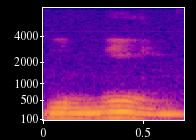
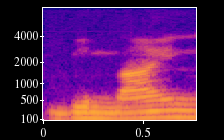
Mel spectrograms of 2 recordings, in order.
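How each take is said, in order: First: The second vowel sounds like 'ee'. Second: The second vowel sounds like 'eye'. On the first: "বিনাইন না বিনিন" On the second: "বিনাইন না বিনিন"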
